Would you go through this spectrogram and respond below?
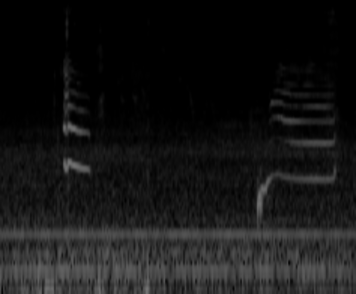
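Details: A Bengal cat gives two clear meows indoors in the morning, one short and falling, the next rising then held, as Luna is greeted, in a happy, affectionate moment.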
